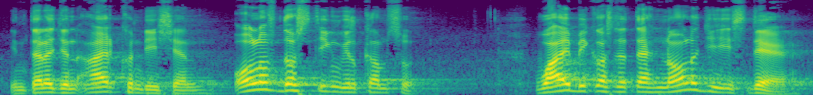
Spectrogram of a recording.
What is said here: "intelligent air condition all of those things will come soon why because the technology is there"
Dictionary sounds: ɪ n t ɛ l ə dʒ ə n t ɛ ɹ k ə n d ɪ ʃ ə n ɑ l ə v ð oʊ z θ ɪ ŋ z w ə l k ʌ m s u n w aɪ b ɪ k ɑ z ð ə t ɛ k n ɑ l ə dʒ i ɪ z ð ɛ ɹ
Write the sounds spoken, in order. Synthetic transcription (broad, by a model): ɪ n t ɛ l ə dʒ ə n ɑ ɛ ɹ k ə n d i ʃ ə n ɑ l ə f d oʊ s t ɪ ŋ w ə l k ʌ m s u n w aɪ b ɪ k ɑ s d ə t ɛ k n ɑ l ə dʒ i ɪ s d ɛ ɹ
